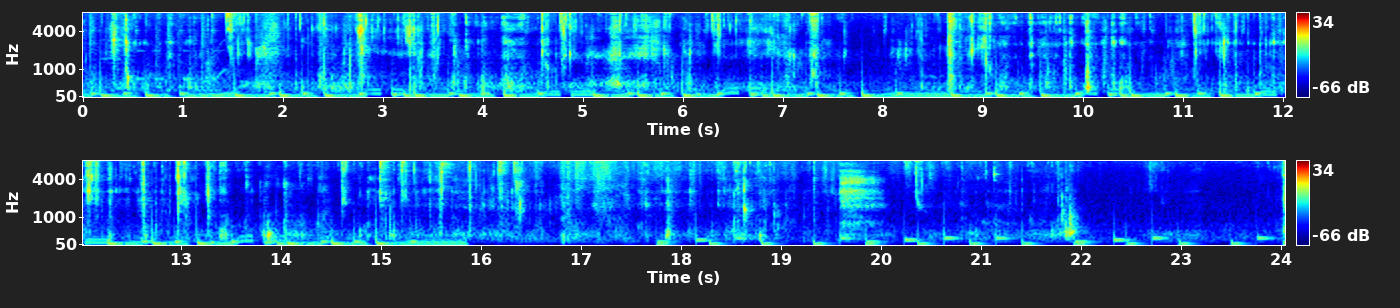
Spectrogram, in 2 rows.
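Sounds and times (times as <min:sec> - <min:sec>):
background music with bass: 0:00.0 - 0:15.9, 0:17.8 - 0:24.0
biting and chewing meat: 0:00.0 - 0:23.2
mouth clicks and smacks: 0:00.0 - 0:24.0.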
